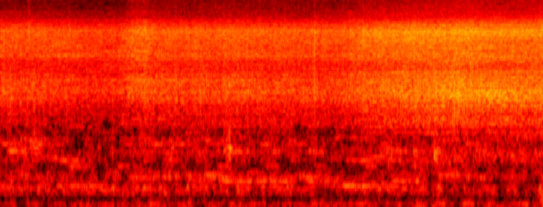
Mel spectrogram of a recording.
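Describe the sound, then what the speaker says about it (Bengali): Chopped potato and carrot added to onions already frying in oil produce a soft, steady hiss that swells slightly toward the end, with faint stirring taps. "এখন দিয়ে দিচ্ছি আলু আর গাজর।"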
